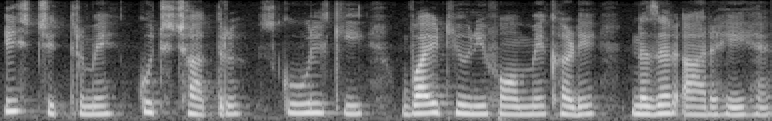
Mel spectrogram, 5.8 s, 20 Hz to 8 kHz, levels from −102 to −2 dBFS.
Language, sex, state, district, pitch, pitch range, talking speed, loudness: Hindi, female, Chandigarh, Chandigarh, 205 Hz, 200-220 Hz, 155 wpm, -21 LUFS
